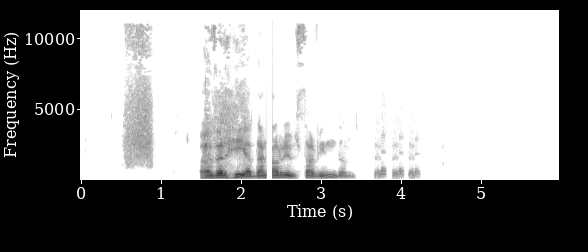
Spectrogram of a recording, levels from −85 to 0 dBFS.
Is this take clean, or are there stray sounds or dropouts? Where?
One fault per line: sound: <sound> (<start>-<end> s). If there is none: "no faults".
sound: dropout (2.3-2.4 s)
sound: laugh (3.7-4.3 s)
